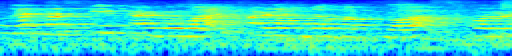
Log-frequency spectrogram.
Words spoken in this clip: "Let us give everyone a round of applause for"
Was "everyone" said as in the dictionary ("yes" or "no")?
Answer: no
